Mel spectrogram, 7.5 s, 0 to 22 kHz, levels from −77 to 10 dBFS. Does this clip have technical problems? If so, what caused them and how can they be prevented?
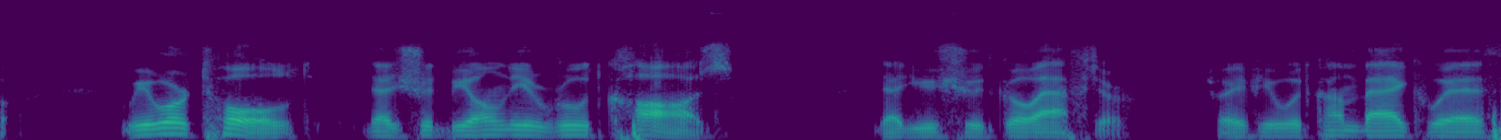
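No, there are no technical problems to point to anywhere in the clip. With nothing going wrong, there is no cause to trace and nothing that needs preventing.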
